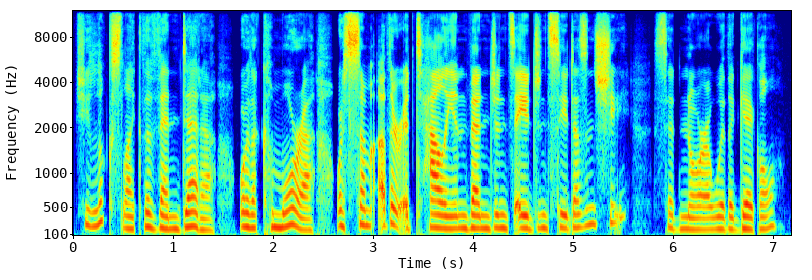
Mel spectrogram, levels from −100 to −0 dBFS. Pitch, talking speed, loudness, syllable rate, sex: 195 Hz, 175 wpm, -19 LUFS, 5.5 syllables/s, female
